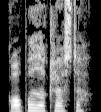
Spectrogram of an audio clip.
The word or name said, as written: gråbrødrekloster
